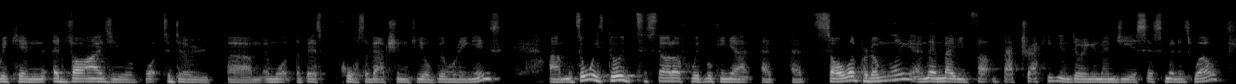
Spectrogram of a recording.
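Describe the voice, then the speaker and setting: With an Australian accent, this man talks at a medium pitch with ordinary pitch variation. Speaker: energy efficiency advisor. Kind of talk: panel discussion. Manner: fast.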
